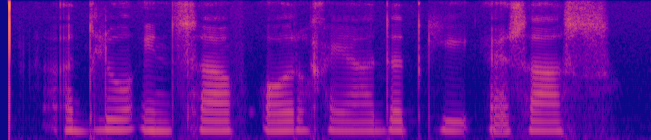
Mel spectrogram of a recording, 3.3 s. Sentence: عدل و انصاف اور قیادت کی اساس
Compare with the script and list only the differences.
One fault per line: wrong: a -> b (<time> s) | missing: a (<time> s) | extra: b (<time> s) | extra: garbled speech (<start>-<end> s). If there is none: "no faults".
no faults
